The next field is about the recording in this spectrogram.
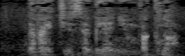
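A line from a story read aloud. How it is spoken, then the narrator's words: Whispered. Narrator (Russian): прошептал Клаус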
